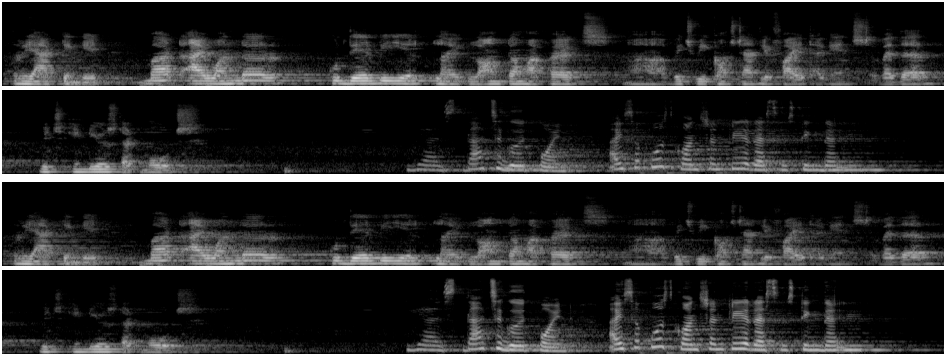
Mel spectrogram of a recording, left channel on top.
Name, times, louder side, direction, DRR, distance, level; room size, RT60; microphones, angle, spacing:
voice 1, 0.1-1.0 1.3-2.8 3.3-9.3 9.8-11.4 12.2-12.3, left 2 dB, 30° left, 0.3 m, -25 dB
voice 2, 13.5-15.1 15.5-18.0, right 5 dB, 65° right, 0.4 m, -26 dB
14.5 x 13.5 x 5.7 m
head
